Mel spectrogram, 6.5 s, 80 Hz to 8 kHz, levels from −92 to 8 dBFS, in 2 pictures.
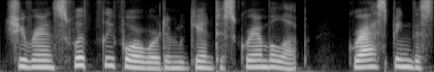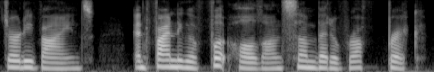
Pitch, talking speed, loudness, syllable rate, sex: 215 Hz, 210 wpm, -19 LUFS, 5.6 syllables/s, female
